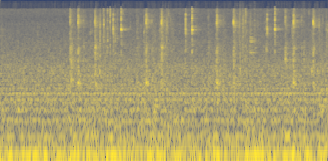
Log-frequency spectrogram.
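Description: Rapid, fairly quiet tapping on a computer keyboard during a Starfield gaming session, irregular clusters of key clicks over a low background hum, no talking.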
